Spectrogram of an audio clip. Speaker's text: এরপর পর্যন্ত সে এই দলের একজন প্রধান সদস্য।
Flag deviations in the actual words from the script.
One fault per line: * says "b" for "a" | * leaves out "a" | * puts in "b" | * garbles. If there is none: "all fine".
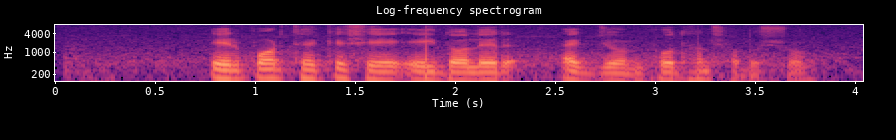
* says "থেকে" for "পর্যন্ত"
